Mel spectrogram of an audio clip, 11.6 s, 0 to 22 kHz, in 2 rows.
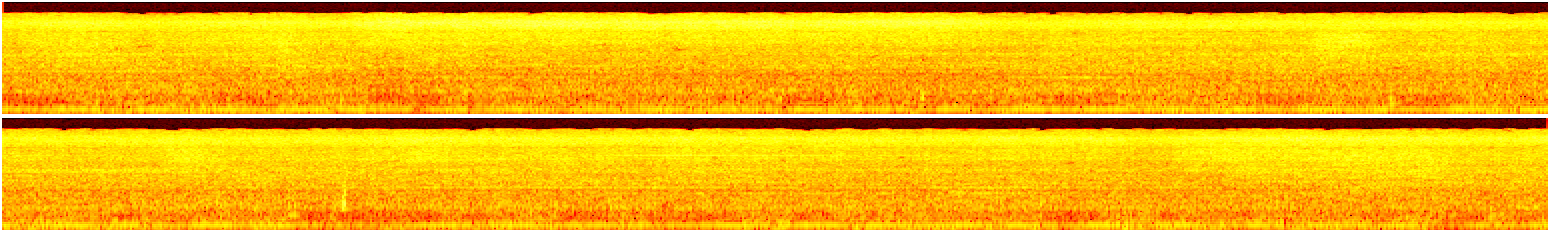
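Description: YT-1050N outsole edge roughing machine running with a steady low hum while the edge of a rubber shoe outsole is worked against its spinning roughing head.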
